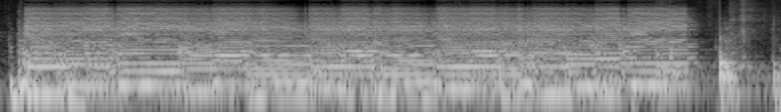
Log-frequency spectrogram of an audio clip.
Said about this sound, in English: Right. Okay, now, look over here. This is the original guitar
